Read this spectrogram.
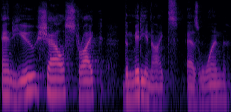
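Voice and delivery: hushed, low voice of God, slow and deliberate; solemn reassurance. Acted. Voicing the Lord reassuring fearful Gideon.

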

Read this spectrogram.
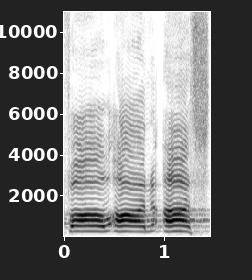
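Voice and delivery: high, drawn-out shout; slow, very loud preacher's cry; yelling out. Acted. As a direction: yell a desperate plea at full volume. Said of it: "yelling out".

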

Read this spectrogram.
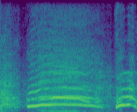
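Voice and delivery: very high, loud wail; wailing cry, very high; loud cry of anguish. Acted. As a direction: cry out like Jesus on the cross. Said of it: "with a loud voice".

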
